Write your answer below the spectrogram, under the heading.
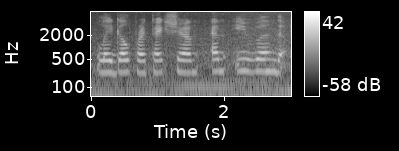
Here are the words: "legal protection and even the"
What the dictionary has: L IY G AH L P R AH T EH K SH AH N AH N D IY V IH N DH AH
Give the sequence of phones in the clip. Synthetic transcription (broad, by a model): L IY G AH L P R AH T EH K SH AH N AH N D IY V IH N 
